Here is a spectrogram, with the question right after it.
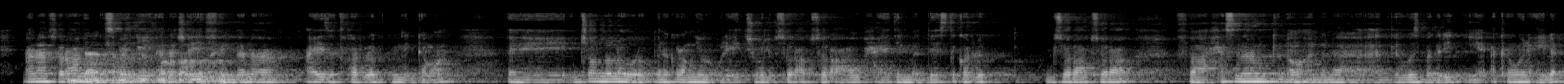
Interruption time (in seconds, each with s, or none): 0.7 s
